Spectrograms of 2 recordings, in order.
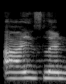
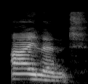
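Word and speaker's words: island: অনেকে কিন্তু এটাকে আইসল্যান্ড বলে। কিন্তু আইসল্যান্ড হবে না। এসটা হবে সাইলেন্ট থাকবে।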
